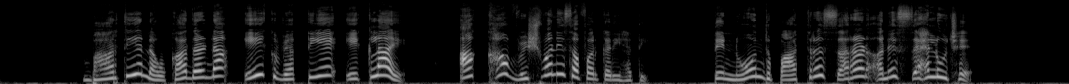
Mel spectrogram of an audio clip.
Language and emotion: Gujarati, surprised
